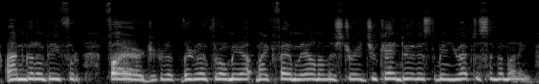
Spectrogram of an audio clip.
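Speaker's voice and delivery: high-pitched mock begging voice; hammed-up whine to guilt the caller; pleading scammer. Scammer begs the caller to send the money, high mock plea.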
